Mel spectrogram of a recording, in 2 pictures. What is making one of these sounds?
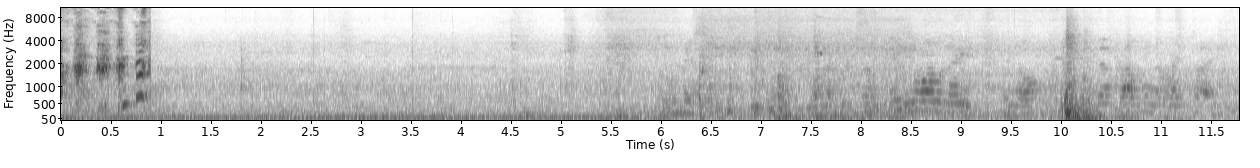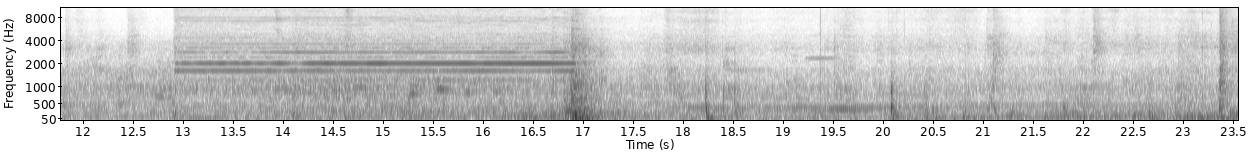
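A double-decker bus rumbles as it drives along a road.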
